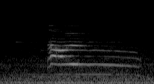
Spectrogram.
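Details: Pet cat indoors during the covid-19 lockdown, one of two cats in the home, giving a single clear meow of about one second, bright harmonic tone sliding slightly downward; a person speaks to it just before and after.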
